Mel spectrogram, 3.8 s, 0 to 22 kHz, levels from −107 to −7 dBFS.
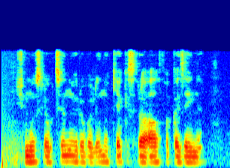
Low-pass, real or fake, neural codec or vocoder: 7.2 kHz; real; none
